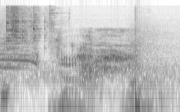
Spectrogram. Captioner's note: nerd roar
